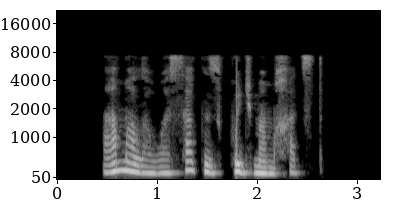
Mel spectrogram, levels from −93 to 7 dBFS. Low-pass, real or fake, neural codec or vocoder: 7.2 kHz; real; none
